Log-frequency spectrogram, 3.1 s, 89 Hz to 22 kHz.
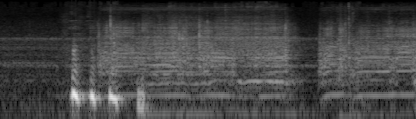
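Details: Sony SLV-676UC VHS VCR: a few sharp mechanical clunks, then a thin motor whir that labours, stops and restarts; tape load fails, unit not recognizing the tape and one tension rod not moving.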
